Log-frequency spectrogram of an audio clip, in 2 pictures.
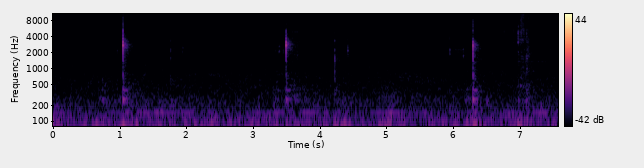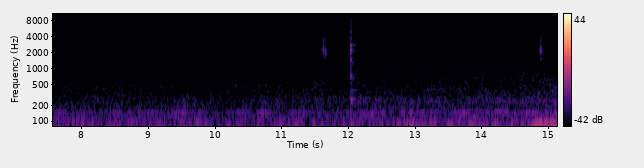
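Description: A pen taps and clicks softly.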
